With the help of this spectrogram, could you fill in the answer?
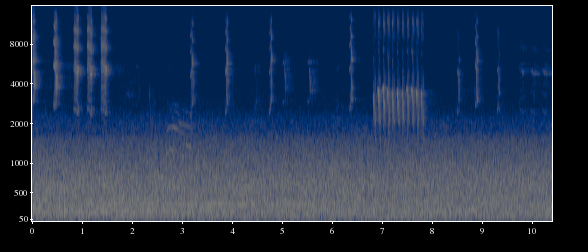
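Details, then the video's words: Brown honeyeater (Lichmera indistincta) giving sharp, high chips and short bursts, including a quick rattling trill, over steady low wind or traffic rumble. "The sound of Brown Honeyeater"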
